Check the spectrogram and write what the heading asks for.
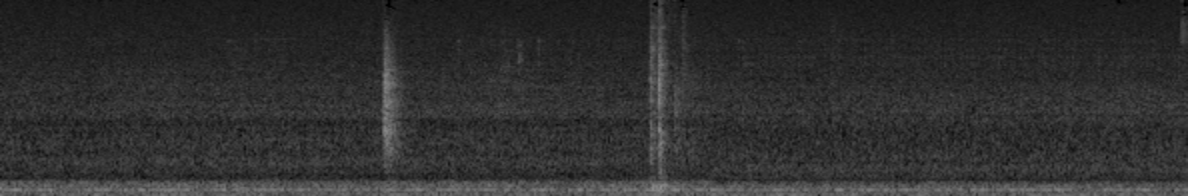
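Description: A steady low hum with two sharp clicks, one about four seconds in and a louder one just before seven seconds in.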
